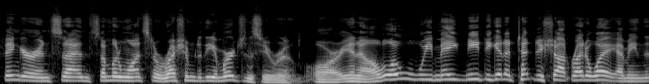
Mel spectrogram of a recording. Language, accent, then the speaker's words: English; California, United States; I grew up in ancient times, as you know, here in California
